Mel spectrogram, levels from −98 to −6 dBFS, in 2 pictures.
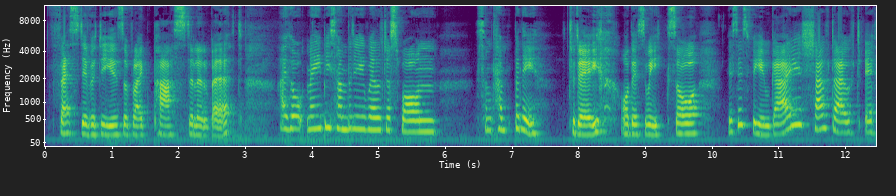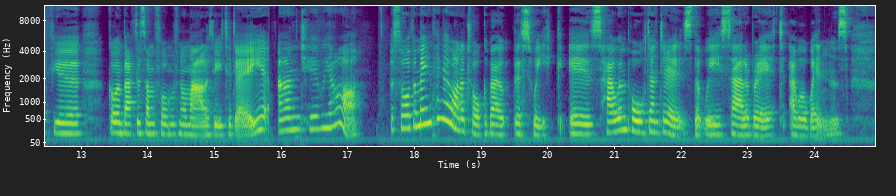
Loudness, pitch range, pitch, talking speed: -19 LUFS, 190-285 Hz, 220 Hz, 150 wpm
